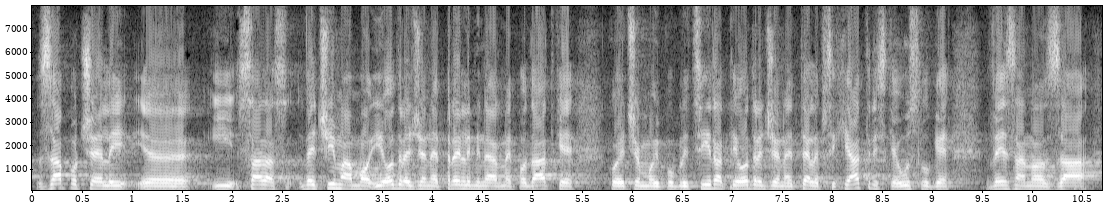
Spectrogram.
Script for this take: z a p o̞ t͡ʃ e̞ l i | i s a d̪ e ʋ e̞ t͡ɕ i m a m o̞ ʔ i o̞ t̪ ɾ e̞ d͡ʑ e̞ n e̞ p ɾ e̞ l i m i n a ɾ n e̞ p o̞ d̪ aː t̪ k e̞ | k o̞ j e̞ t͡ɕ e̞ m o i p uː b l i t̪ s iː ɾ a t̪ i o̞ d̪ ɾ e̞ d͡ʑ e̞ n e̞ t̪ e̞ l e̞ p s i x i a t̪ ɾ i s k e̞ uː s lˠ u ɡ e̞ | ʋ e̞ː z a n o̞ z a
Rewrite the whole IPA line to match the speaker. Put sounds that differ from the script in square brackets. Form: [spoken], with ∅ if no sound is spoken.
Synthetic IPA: z a p o̞ t͡ʃ e̞ l i | i s a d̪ [a] ʋ e̞ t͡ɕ i m a m o̞ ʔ i o̞ [d̪] ɾ e̞ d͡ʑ e̞ n e̞ p ɾ e̞ l i m i n a ɾ n e̞ p o̞ d̪ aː t̪ k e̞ | k o̞ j e̞ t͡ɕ e̞ m o i p [u] b l i t̪ s iː ɾ a t̪ i o̞ d̪ ɾ e̞ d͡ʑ e̞ n e̞ t̪ e̞ l e̞ p s i x i a t̪ ɾ i s k e̞ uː s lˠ u ɡ e̞ | ʋ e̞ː z a n o̞ z a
